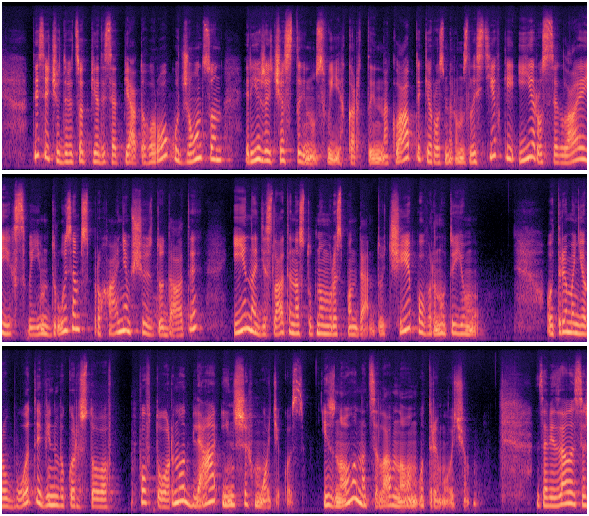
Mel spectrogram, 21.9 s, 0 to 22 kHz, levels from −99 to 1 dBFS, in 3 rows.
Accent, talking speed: native, 115 wpm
